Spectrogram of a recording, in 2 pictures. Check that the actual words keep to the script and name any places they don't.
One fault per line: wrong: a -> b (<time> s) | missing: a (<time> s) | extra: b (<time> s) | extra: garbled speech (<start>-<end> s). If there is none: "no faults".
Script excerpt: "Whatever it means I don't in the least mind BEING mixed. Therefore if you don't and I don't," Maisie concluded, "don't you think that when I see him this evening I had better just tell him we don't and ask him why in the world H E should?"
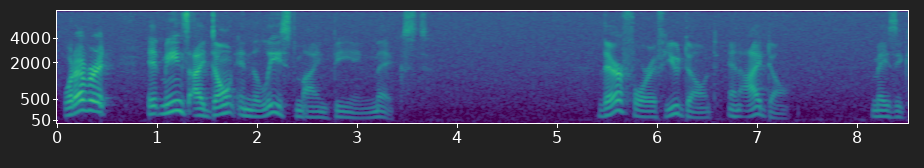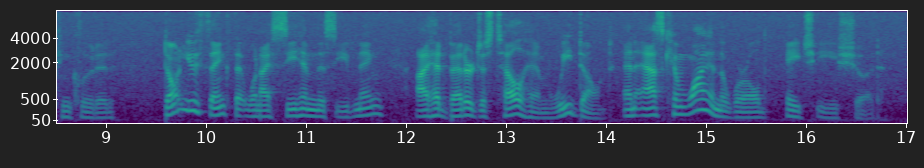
extra: it (0.9 s)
